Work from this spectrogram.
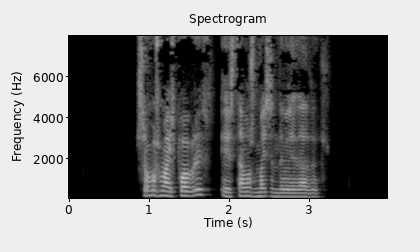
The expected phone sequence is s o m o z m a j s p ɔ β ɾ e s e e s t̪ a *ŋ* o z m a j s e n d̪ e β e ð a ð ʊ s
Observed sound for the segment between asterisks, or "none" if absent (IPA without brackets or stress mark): m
